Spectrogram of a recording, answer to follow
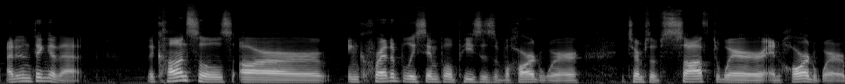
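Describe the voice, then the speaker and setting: A man live-streaming a video game, chatting casually in a rambling, self-correcting way. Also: on the low side.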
